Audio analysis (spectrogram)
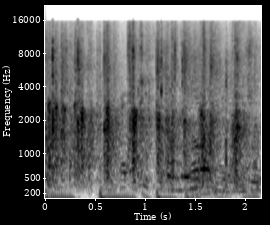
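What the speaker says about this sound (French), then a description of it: "Les applaudir très fort." A studio audience at a French game show final applauds in steady, dense clapping, fairly close and continuous throughout.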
